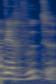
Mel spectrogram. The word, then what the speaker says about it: Dervoet: grande étape et donc je suis Dervoet et je prononce le T parce que c'est breton mais je ne vous en voudrais pas si vous ne le prononcez pas.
